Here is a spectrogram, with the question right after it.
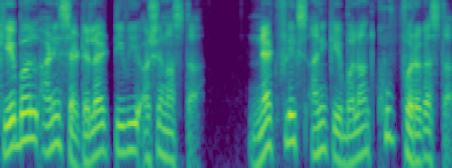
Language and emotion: Goan Konkani, neutral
